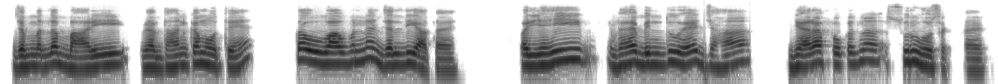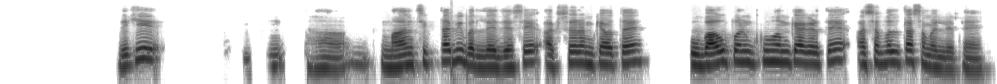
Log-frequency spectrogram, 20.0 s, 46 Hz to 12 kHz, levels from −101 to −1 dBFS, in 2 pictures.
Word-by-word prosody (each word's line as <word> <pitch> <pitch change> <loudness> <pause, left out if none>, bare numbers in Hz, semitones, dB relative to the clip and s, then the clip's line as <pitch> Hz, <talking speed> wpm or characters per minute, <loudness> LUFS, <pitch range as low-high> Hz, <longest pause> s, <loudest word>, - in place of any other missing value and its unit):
जब 150 +2 +2
मतलब 165 +4 +1
बाहरी 150 +6 +1 0.2
व्यवधान 145 +3 -1
कम 185 +2 +1
होते 155 -5 0
हैं, 155 - -4 0.5
तब 235 -1 +5
उबाऊपन 185 -1 +4
ना 255 - 0
जल्दी 170 +2 +2
आता 120 0 -6
है 120 - -8 0.7
और 160 - +5
यही 200 +9 +3 0.3
वह 170 +5 +1
बिंदु 175 +3 +1
है 180 +4 +2
जहाँ 160 +6 -4 0.4
गहरा 160 +6 +3
फ़ोकस 175 +1 -3
ना 220 -1 -2 0.2
शुरू 205 -2 +2
हो 155 -2 +2
सकता 130 -3 -13
है। 120 -1 -6 1.4
देखिए 235 +11 0 1.2
उ, 155 - -8
उम, - - -12 0.3
हाँ। 140 +7 -9 0.2
मानसिकता 175 +7 +1
भी 225 +2 0
बदले, 150 -6 +2
जैसे 145 +8 0
अक्सर 160 +5 -1
हम 185 -2 0
क्या 180 +1 +1
होता 175 +2 +1
है, 205 +2 +1 0.5
उबाऊपन 195 +5 +5
को 210 0 +1
हम 205 -1 +2
क्या 205 0 +5
करते 185 +2 -1
हैं 230 - -2 0.2
असफलता 200 +3 +1
समझ 170 -8 -3
लेते 130 -1 -5
हैं। 125 -1 -5
175 Hz, 145 wpm, -23 LUFS, 150-195 Hz, 1.4 s, तब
